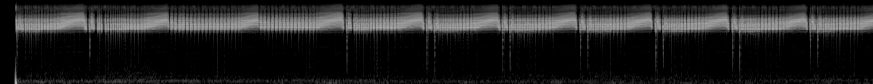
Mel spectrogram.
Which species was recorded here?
Amphipsalta zelandica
